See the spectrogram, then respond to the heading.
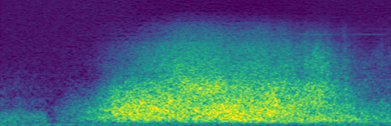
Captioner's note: jet engine roaring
